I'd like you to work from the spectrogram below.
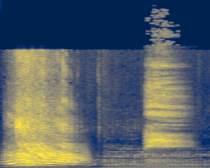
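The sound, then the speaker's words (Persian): A loud, brassy elephant trumpet in a jungle blasts and fades over about a second, followed by a low rumbling growl with a shrill, higher call rising over it near the end. “صدای فیله یه فیل سلام آقا فیله سلام آقا فیل خورتون دراز”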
